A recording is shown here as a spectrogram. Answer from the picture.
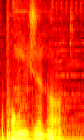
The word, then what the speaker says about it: Bong Joon-ho: I'm going to say it more Korean. Bong Joon-ho. That's how you say it.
